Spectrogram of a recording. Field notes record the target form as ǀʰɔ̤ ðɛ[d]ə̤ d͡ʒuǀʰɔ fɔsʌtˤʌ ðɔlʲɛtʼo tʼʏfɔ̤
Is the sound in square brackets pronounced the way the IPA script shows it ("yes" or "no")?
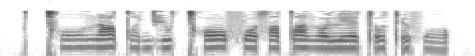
no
